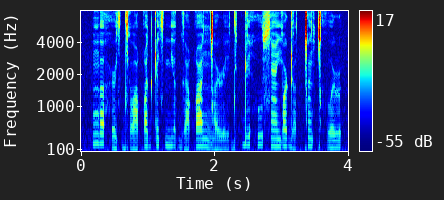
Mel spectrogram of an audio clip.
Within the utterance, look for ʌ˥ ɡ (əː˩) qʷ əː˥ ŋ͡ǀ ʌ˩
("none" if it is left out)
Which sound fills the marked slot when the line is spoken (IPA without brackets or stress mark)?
əː˩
